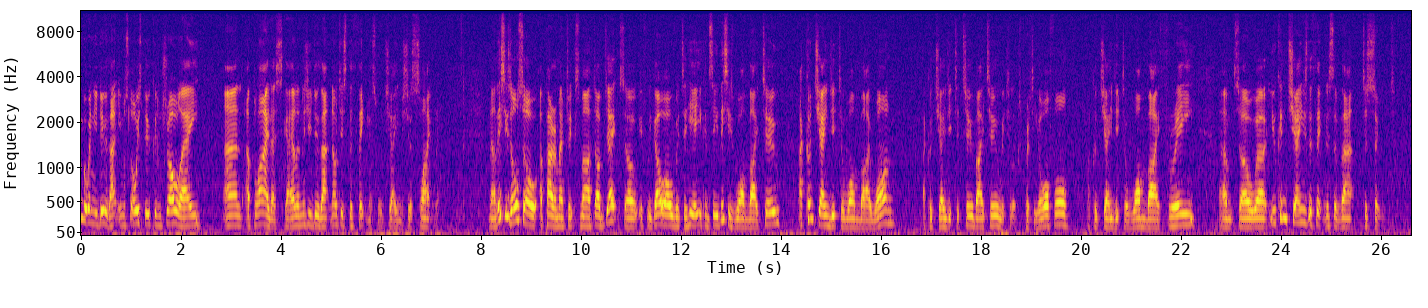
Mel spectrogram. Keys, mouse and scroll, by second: 1.4 ctrl+a, 6.3-7.7 middle drag, 9.4-11.0 middle drag, 11.0-12.8 drag, 13.2-14.9 drag, 15.5-17.3 drag, 18.8-20.6 drag, 20.8-22.4 middle drag, 23.5-25.7 middle drag, 25.7-26.6 drag.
